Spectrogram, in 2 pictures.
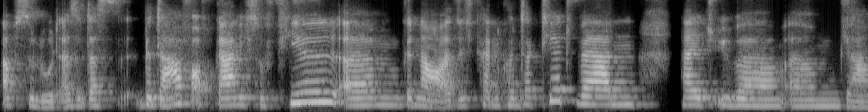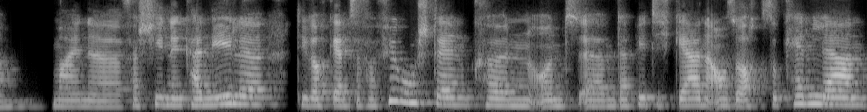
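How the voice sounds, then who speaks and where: A woman uses an ordinary speaking voice with ordinary pitch variation at a moderate pace. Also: medium pitch for a woman. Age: 50s. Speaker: resilience coach. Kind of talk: podcast interview.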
